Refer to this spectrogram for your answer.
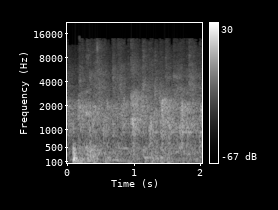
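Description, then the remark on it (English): Steady applause from an audience, many hands clapping together in a dense, continuous patter that holds at a fairly even loudness throughout, with no voices over it. “Round of applause.”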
